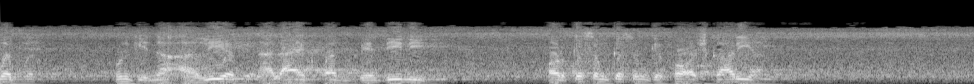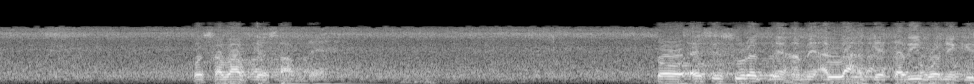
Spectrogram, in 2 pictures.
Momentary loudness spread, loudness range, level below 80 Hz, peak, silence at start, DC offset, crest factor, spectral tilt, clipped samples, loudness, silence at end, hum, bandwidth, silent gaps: 10 LU; 8 LU; -36 dBFS; 0 dBFS; 0 s; under 0.1%; 10 dB; -4 dB/octave; 0.3%; -9 LUFS; 0 s; none; 8 kHz; none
